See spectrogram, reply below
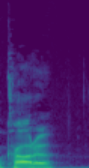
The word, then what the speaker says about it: Caddo: How do you say that parish? – Oh, Caddo.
